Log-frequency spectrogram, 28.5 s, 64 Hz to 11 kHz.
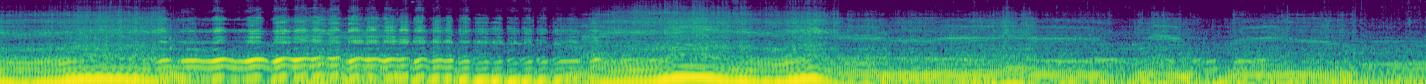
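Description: Off-road 4x4 engine revving hard in quick repeated throttle pulses, with clattering, as the vehicle works through the trail, swelling again after about fourteen seconds. In the second half it settles to a steadier, lower run.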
